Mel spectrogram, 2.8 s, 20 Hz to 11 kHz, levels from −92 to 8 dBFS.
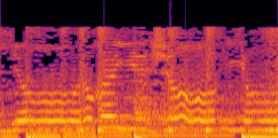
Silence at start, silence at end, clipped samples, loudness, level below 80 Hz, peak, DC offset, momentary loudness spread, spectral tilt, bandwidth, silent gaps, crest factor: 0 s; 0 s; under 0.1%; -10 LUFS; -16 dBFS; 0 dBFS; under 0.1%; 3 LU; -10 dB/octave; 5.8 kHz; none; 8 dB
